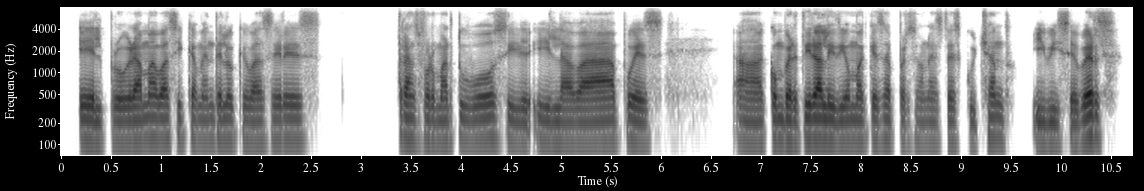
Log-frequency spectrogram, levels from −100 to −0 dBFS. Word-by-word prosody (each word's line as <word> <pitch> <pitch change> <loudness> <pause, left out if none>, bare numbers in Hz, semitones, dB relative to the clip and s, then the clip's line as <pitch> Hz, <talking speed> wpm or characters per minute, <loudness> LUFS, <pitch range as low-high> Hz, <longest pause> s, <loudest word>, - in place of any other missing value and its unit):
el 115 -3 +1
programa 115 +2 +2
básicamente 120 0 -2
lo 120 -1 -2
que 115 - -8
va 110 -1 0
hacer 115 +2 -4
es 115 0 -4 0.7
transformar 115 -2 -1
tu 120 -2 -6
voz 120 +2 -2
y 105 -3 -3
y 115 -1 -6
la 105 -1 -1
va, 110 +1 +5
pues, 110 -4 -1 0.7
a 105 -1 -1
convertir 115 +1 +3
al 115 0 +8
idioma 115 0 0
que 115 - -3
esa 115 +1 -3
persona 105 0 -9
está 105 +1 -6
escuchando 115 +4 -6 0.2
y 105 - -4
viceversa. 105 +4 +3
115 Hz, 150 wpm, -25 LUFS, 110-115 Hz, 0.7 s, al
